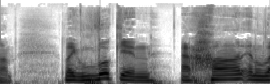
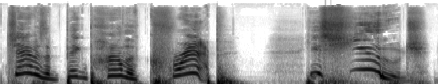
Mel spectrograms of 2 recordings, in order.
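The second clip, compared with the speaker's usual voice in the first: mock outrage; 11 semitones higher than usual. Real, not acted. Mocking the book's worm description.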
